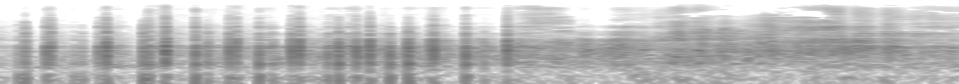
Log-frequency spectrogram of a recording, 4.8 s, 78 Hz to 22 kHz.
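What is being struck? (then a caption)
Heart-shaped cardboard box. Long nails tap quickly on the lid and edge of a hollow, red heart-shaped coated cardboard box, making about eighteen sharp, hollow clicks with a knocking tone near 730 Hz over the first two and a half seconds. After that, the taps give way to a steady, soft scratching rustle that lasts to the end.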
